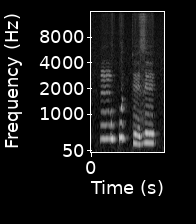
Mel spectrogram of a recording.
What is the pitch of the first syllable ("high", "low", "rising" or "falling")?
high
